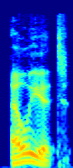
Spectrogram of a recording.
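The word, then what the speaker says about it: Heliot: Someone who we just learned how to pronounce his name, Elliot Ramos, silent H, not silent T. Yeah. I think I was hard H and silent T-ing his name, but it is Elliot as far as we know now.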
